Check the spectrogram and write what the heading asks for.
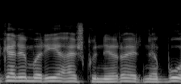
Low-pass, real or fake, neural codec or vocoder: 7.2 kHz; fake; codec, 16 kHz, 4.8 kbps, FACodec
